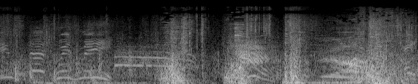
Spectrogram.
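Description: Weapons clash and clang in a fight.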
